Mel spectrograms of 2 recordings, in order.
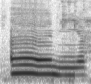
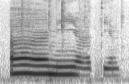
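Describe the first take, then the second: First: The word ends short with a final h. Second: The word ends with a full -tin syllable. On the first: The reader stops at this word. "Jadi karena di waqaf aniyah" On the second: The reading continues without stopping. "asalnya kan dibaca tin gitu ya"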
